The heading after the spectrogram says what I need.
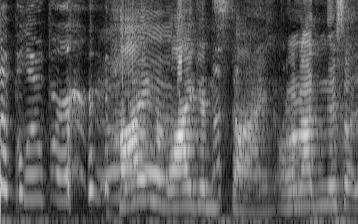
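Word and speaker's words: Heine Wittgenstein: Okay, so it's pronounced Hein Wittgenstein, and it's Gleinreich.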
